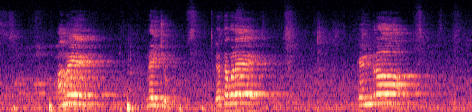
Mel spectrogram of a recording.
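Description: A man speaks calmly and firmly into a microphone, in bursts with pauses.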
